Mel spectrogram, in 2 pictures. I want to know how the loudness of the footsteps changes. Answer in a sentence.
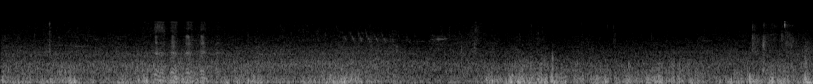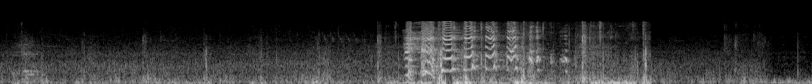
The loudness of the footsteps goes up.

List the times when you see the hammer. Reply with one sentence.
You can't hear the hammer here.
